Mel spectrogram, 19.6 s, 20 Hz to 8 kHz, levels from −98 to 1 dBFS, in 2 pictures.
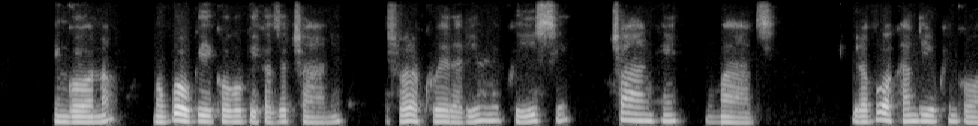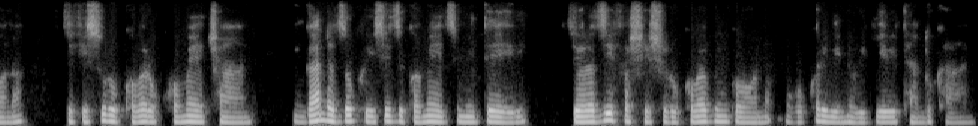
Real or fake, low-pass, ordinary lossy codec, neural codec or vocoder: real; 7.2 kHz; Opus, 16 kbps; none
